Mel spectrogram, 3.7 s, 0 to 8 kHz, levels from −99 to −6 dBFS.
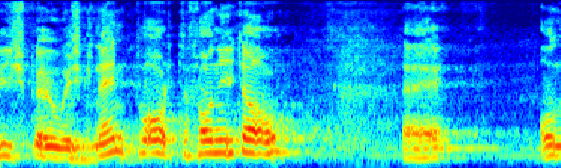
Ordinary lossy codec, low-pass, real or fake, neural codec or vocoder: none; none; fake; codec, 16 kHz, 16 kbps, FunCodec, trained on LibriTTS, 50 frames a second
